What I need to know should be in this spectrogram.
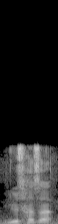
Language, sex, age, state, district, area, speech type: Kashmiri, male, 18-30, Jammu and Kashmir, Bandipora, rural, spontaneous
